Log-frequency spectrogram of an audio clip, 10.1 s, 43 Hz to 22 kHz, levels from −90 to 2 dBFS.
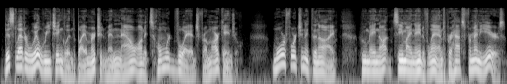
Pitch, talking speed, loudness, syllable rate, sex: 115 Hz, 175 wpm, -17 LUFS, 5.2 syllables/s, male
